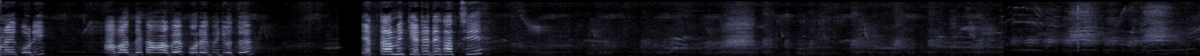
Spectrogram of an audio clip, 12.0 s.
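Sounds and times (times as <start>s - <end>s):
honking bird calls: 5.2s - 12.0s.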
